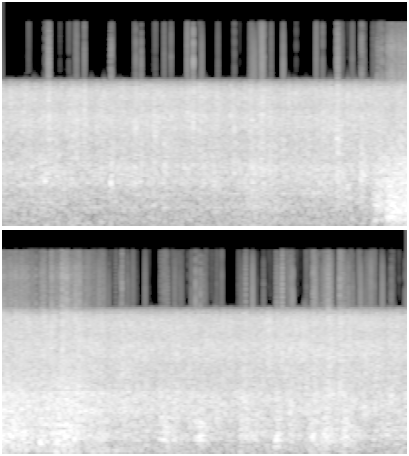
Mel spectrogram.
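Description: Heavy rain falling steadily. About four seconds in, a loud clap of thunder breaks in and rumbles away over the next few seconds.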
